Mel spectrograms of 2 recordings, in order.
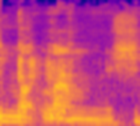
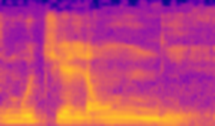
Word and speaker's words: Mutt Lange: Yeah, I'm here to see Mutt Lange, and it's like no, it's Mutjalongi.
